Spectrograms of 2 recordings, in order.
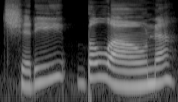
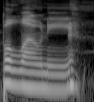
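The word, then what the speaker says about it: chitty_balone: for Twitter but my Instagram is at it's pronounced shitty bolon not Bologna and some people like to say it's shitty and it's ch ITT why underscore B alo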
